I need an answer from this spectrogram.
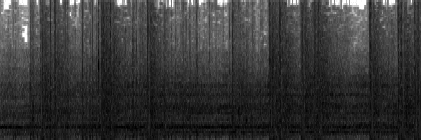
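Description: Rapid barrage of aerial firework bursts, a dense run of overlapping booms with no gaps, with music playing over it.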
